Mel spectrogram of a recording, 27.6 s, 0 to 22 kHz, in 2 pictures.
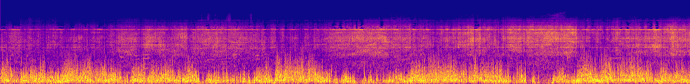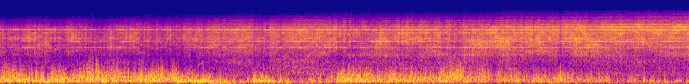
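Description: Fokker 100's two rear-mounted Rolls-Royce Tay turbofans running at taxi power: a steady low rumble with a high-pitched whine that grows clearer in the second half as the jet comes closer.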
